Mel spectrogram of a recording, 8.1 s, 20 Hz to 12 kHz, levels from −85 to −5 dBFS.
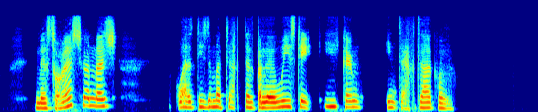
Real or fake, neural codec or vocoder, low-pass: fake; codec, 16 kHz, 0.5 kbps, X-Codec, HuBERT features, trained on general audio; 7.2 kHz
